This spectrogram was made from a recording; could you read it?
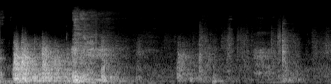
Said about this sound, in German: Gehen wir hinein? Ja. Aber wir treten die Tür ein. Sonst wäre womöglich eine Kugel das Erste, was uns erwartet.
